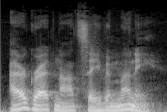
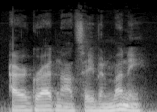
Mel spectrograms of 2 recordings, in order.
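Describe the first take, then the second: No difference in how they are said.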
